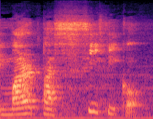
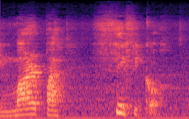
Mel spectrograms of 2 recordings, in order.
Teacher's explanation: followed by an i the c makes a th sound so you don't say mar pacifico but you say marpa sifico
